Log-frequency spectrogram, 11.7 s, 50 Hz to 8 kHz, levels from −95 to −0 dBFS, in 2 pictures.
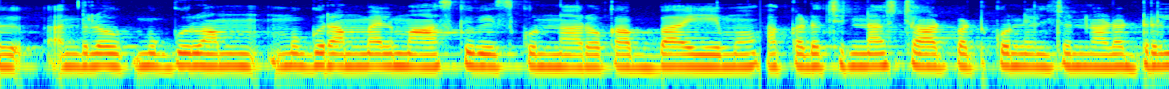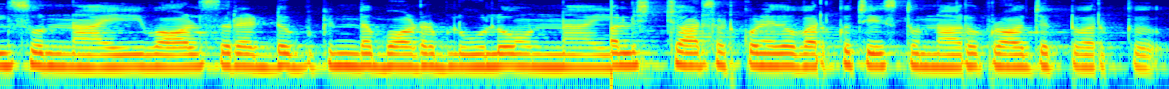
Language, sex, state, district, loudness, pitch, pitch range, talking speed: Telugu, female, Andhra Pradesh, Srikakulam, -24 LUFS, 185 Hz, 180-190 Hz, 165 wpm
